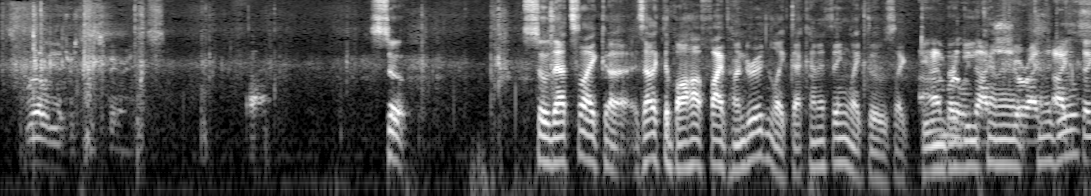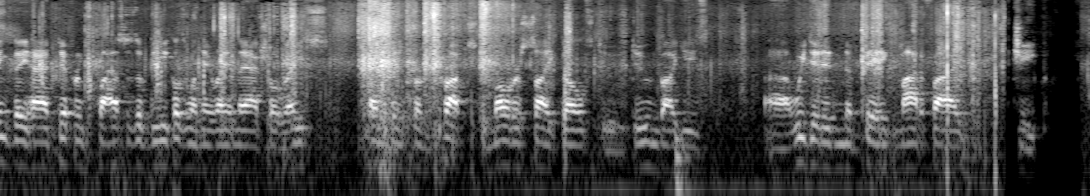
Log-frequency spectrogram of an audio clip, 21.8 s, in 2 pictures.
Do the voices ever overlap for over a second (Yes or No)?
Yes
